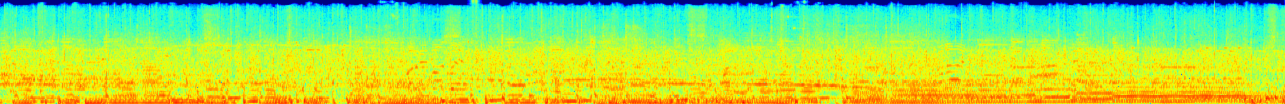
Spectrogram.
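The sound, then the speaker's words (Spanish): Studio audience applause welcoming guest Jorge Ponte, a loud steady wash of clapping that fills the whole clip for about thirteen seconds, with musical tones and some voices mixed underneath. “Está aquí, un aplauso para Jorge Ponte.”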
